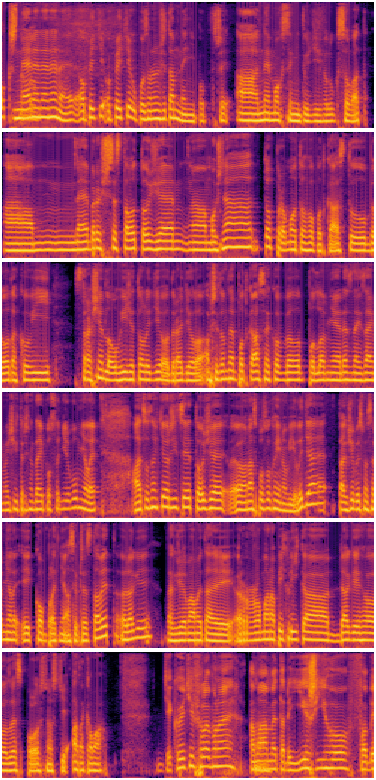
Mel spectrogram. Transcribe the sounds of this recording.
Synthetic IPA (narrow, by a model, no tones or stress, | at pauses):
ksnɛnɛnɛnɛnɛopjɛcɛʔopjɛt̪cɛupo̞zo̞ɾɲuuʒɛt̪amnɛɲɪpopt̪r̝̥ɪʔanɛmo̞xsɪmiːt̪uɟɪʃvɪluksova̰t̪ʔa | nɛːbr̩ʃsɛst̪alo̞t̪o̞ʒɛmo̞ʒnaːt̪o̞pɾo̞mot̪o̞ɦopo̞t̪ka̰ːst̪ubɪlo̞t̪akoviː | st̪ɾaʃɲɛdlo̞wɦiːʒɛt̪olɪɟɪo̰d̪ɾaɟɪlo̰ʔa̰pr̝̥ɪt̪o̞mt̪ɛnpo̞t̪kaːst̪jako̞bɪlpodlɛmɲɛjɛdɛnznɛjzajimavjʃ̬iːkt̪ɛɾiːsmɛt̪aɾɪpo̞slɛdɲiːdo̞bumɲɛlɪʔa̰lɛt͡so̞s̬ɛmxcɛlriːt͡sɪjɛt̪o̞ʒɛnaːspos̬lowxajiːno̞vḭːlɪɟɛːt̪aɡʒɛbɪsmɛsɛmɲɛlɪʔɪko̞mplɛt̪ɲɛʔasɪpr̥ɛt̪st̪avɪt̪daɡɪt̪aɡʒɛmaːmɛt̪adɪɾomanapɪxliːkadaɡɪɦo̞zɛspolɛ̰t͡ʃno̞scɪ̰ʔat̪akama | ɟɛkujɪcɪfɪlɛmonɛʔamaːmɛt̪adɪjɪr̝iːɦofabɪ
